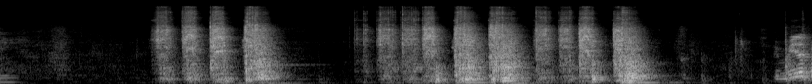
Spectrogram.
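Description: Cordless drill/driver driving screws through a metal shelf bracket into an OSB wall, in a series of short bursts: a few in the second and a half after the start, then more from about three and a half seconds in.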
